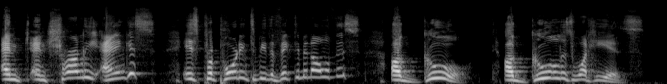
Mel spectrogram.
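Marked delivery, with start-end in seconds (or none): 3.9-6.4 very slow, loud, drawn-out furious yelling. Ranting about a man claiming to be the victim, the speaker gives an angry scream. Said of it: "I can hear my wife hearing me scream".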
